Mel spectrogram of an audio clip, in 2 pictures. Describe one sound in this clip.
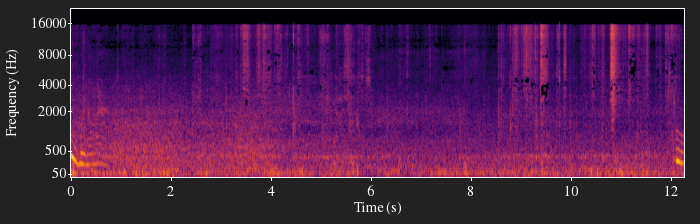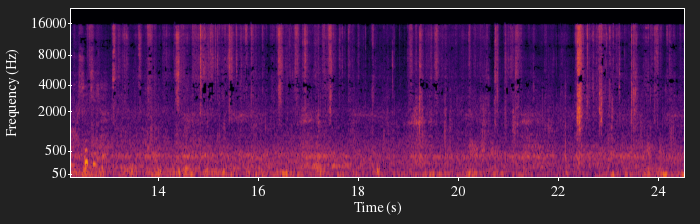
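Footsteps crunch steadily along a dirt trail.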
